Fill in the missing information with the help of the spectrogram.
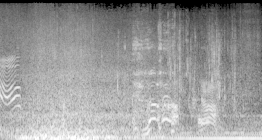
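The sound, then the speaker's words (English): A giant ocean wave, made with water powers, crashes in a loud, steady roar of churning water and wind that fills the whole stretch, with brief vocal cries rising over it toward the end. “Do you think Leo will teach me how to make a giant wave like that when I get my energy back?”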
